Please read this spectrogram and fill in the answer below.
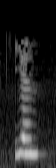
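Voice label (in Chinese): "淹", Mandarin Chinese; hsk; chinese-flashcards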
